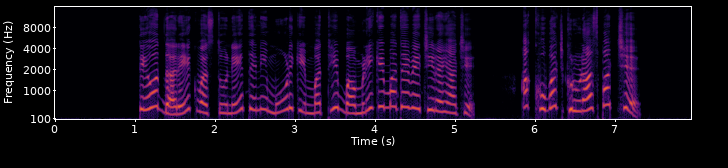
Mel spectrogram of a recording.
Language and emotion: Gujarati, disgusted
